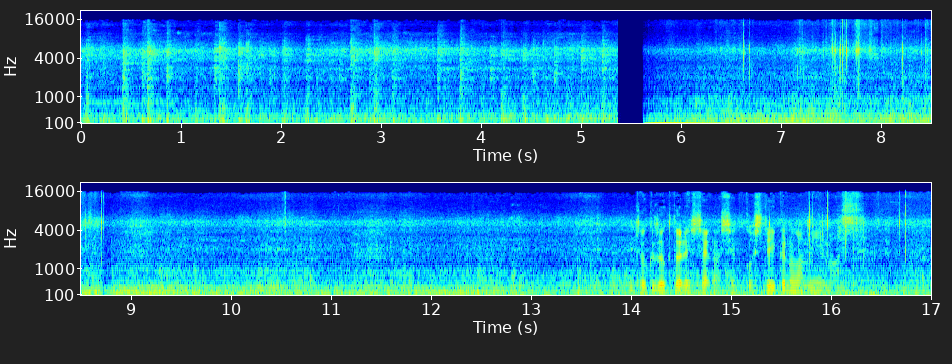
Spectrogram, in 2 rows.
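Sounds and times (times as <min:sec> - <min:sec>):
wheels clicking over rail joints: 0:00.0 - 0:05.4, 0:09.6 - 0:17.0
train rolling past: 0:00.0 - 0:17.0.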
